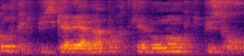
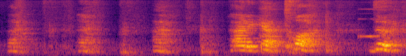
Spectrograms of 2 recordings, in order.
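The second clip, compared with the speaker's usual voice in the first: normal talking voice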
